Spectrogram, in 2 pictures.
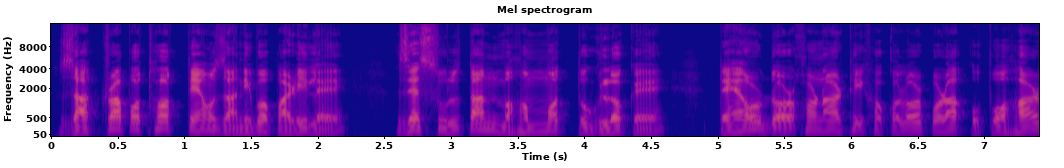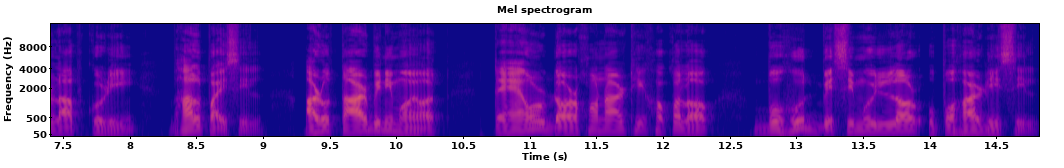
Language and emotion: Assamese, neutral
